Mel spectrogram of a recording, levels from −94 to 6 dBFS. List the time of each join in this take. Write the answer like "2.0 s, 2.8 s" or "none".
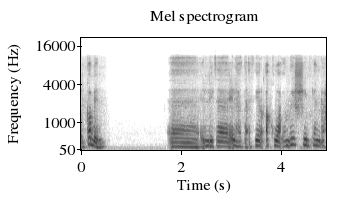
2.6 s, 4.0 s

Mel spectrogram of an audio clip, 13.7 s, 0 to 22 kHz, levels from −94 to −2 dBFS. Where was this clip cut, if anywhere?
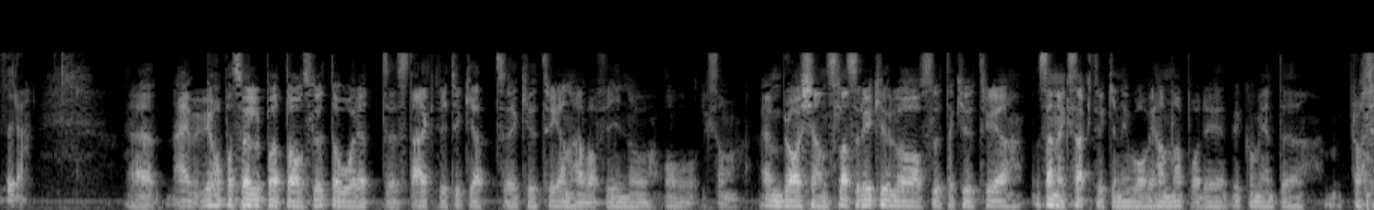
7.5 s

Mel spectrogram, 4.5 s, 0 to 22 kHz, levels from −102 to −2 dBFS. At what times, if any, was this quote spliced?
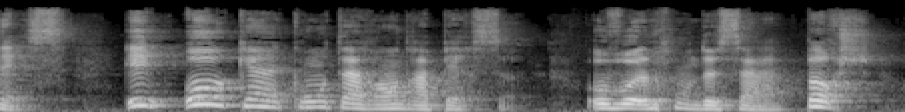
2.8 s

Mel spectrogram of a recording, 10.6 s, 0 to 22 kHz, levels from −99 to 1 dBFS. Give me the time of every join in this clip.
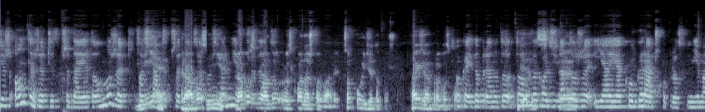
3.1 s, 6.0 s, 7.5 s

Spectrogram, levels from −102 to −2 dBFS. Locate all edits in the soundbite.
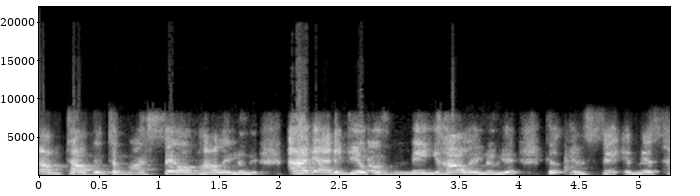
2.7 s, 4.4 s

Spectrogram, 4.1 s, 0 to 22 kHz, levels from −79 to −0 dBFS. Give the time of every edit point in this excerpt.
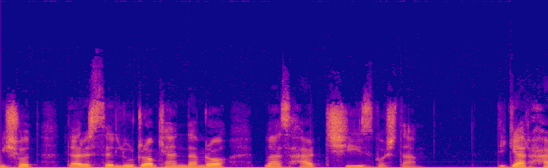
1.2 s, 1.5 s, 2.0 s, 2.8 s

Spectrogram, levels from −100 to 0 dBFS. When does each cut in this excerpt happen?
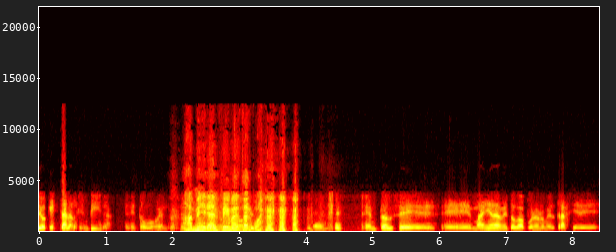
3.2 s, 6.0 s

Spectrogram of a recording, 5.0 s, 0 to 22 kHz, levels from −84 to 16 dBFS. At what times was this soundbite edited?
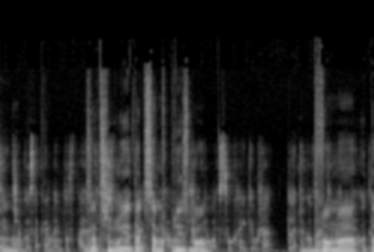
2.1 s

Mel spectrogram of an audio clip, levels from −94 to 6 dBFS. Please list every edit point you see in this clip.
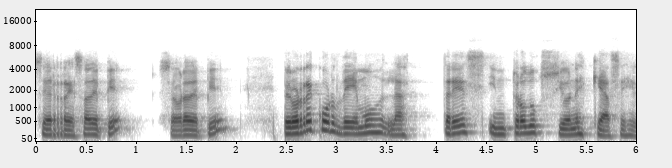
none

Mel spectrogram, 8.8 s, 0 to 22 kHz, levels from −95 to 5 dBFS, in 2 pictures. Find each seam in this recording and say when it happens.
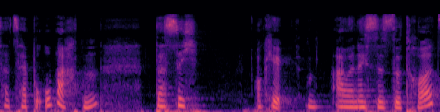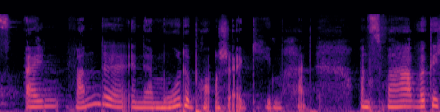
3.3 s

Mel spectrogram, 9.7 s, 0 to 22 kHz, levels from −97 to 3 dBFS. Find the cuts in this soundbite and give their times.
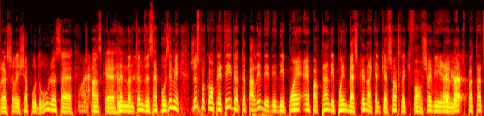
1.5 s, 4.6 s

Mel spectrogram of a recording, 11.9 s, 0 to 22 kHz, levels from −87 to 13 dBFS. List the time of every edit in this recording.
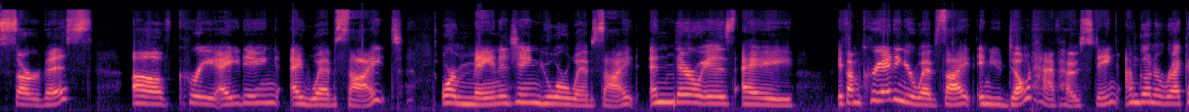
6.7 s

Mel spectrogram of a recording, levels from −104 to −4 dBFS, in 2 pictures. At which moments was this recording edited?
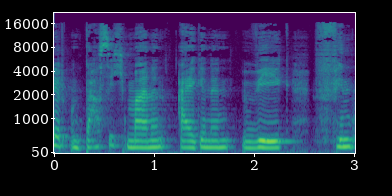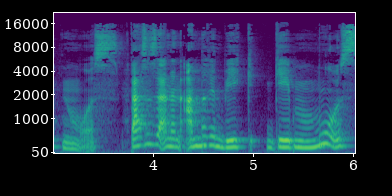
2.5 s, 3.7 s

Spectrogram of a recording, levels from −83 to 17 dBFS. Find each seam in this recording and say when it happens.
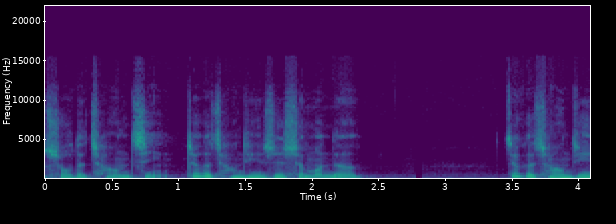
1.0 s

